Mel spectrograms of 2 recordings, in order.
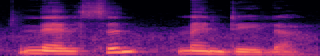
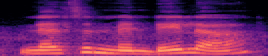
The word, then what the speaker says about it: Nelson Mandela: So, before we begin anything about it, I would like you to read this complete name of Nelson Mandela. How will you pronounce it?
